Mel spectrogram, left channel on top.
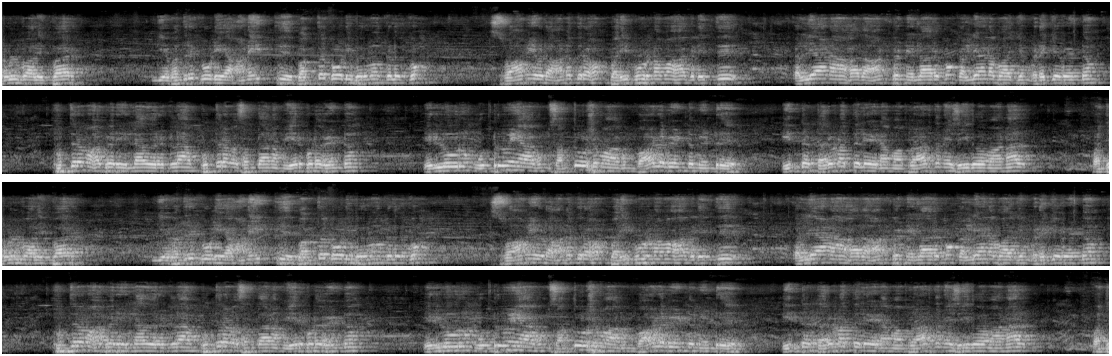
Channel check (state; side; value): normal; both; correlation 0.83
